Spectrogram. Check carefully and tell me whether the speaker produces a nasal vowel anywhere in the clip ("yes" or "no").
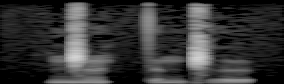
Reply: yes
